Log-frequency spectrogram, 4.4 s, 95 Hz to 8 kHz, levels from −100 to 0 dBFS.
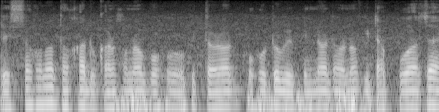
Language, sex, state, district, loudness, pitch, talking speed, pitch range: Assamese, male, Assam, Sonitpur, -19 LUFS, 110 Hz, 150 wpm, 105-110 Hz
